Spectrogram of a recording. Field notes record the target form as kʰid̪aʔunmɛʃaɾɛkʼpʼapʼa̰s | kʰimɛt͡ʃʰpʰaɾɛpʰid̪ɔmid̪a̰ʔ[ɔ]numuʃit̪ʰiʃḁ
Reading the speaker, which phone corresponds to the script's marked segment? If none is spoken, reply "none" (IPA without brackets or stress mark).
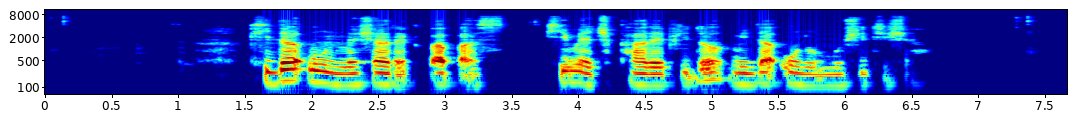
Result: u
